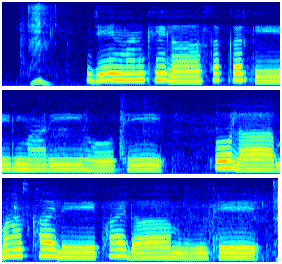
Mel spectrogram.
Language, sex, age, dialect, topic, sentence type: Chhattisgarhi, female, 36-40, Eastern, agriculture, statement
